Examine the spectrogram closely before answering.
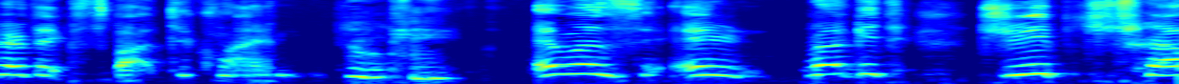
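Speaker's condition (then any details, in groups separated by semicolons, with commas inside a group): Cerebral palsy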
